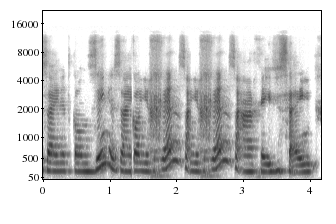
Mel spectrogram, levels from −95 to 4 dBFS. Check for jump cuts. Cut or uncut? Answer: cut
